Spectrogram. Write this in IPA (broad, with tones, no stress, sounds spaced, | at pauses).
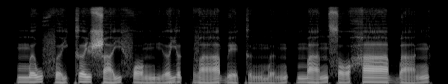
m ə˧˥ w f ə˨˩˦ j k ə˧ j ʂ a˨˩˦ j f ɔ˨˩ ŋ i˨˩˦ ə̯ j ə˦˥ k̚ v aː˨˩˦ ɓ e˨˩ k ə˨˩˨ ŋ m ə˨˩˦ ŋ | m a˨˩˦ n s ɔ˨˩˦ h aː˧ ɓ a˨˩˦ ŋ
